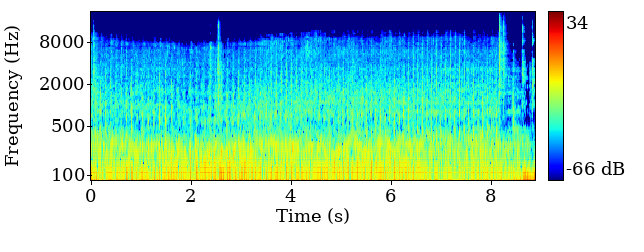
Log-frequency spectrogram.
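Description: Game helicopter lifting off in an Unreal Engine flight system, a steady rapid rotor chop with a loud engine whine throughout, constant and close, swelling slightly at the end.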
